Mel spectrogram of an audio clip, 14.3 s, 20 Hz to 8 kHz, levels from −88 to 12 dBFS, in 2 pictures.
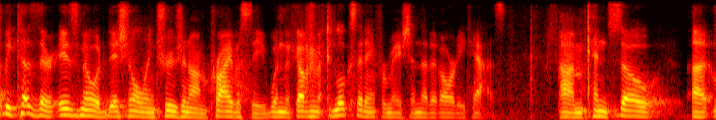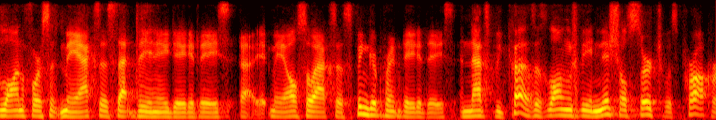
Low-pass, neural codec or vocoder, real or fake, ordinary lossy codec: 7.2 kHz; codec, 16 kHz in and 24 kHz out, 0.9 kbps, LongCat-Audio-Codec, fine tuned four codebook decoder; fake; Opus, 16 kbps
